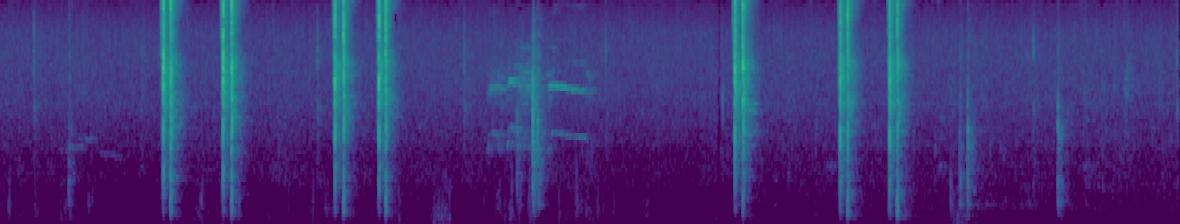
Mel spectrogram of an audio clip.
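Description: Sharp clicks or knocks, seven in all, mostly in pairs about half a second apart, with a short chirp-like squeak about five seconds in and a few fainter taps near the end.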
